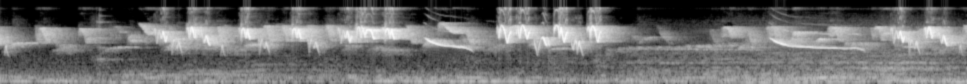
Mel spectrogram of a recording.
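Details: Fast, sustained song from a yellow-fronted canary in 'nembak' style, packed with dense buzzy trills broken by a few long falling whistles.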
